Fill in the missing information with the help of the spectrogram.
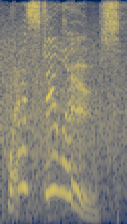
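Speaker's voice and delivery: high, slow, worried question; alarmed high mare voice. Acted. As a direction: burst in looking for him. Pip bursting in, alarmed.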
